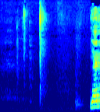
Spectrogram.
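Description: A few faint, short clicks in a pause, the clearest a little under a second in, then a man's voice starting near the end.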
